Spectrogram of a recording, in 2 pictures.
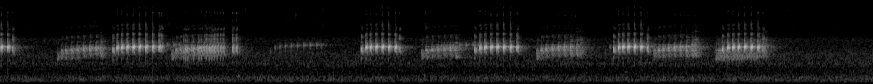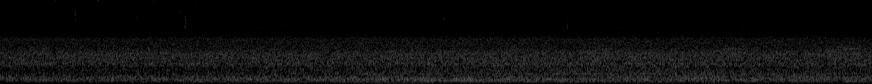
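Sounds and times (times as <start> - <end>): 
Schlegel's green tree frog calling: 0.0 - 7.8.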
